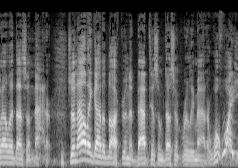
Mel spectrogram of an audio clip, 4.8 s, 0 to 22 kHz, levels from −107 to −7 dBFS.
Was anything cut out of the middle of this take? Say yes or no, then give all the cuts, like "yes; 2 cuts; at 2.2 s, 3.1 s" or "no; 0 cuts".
no; 0 cuts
